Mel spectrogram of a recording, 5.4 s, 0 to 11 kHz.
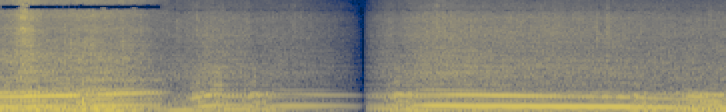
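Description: Ferrari 488 GTB's twin-turbo V8 accelerating, its pitch climbing through the first second and then falling away. The sound cuts out briefly about halfway through, then the engine pulls steadily again with its pitch slowly easing down, and drops off near the end.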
